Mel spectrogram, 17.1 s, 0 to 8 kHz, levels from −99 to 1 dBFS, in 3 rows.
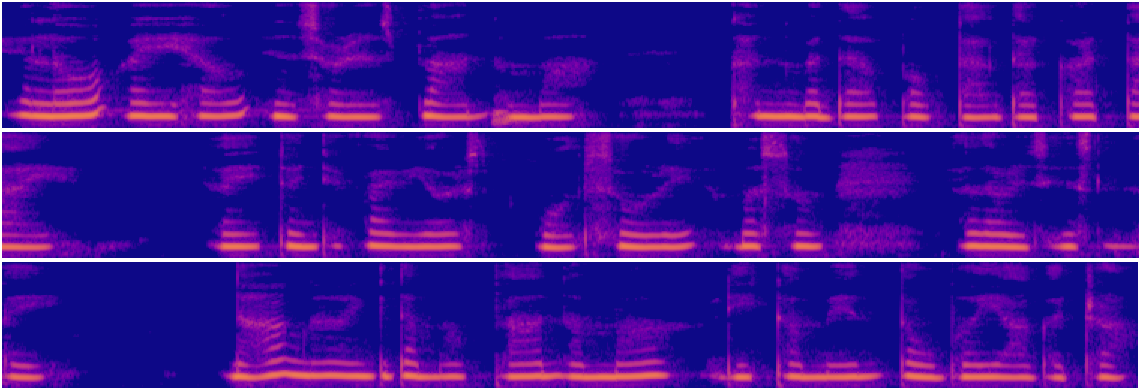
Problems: low volume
